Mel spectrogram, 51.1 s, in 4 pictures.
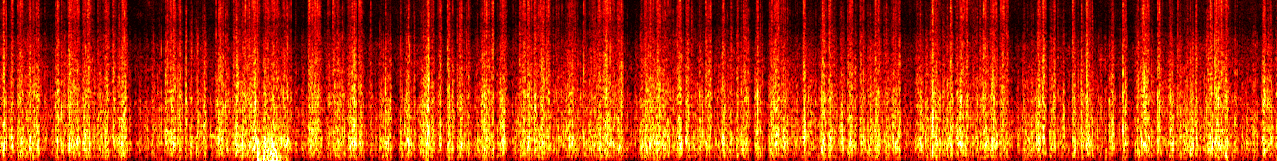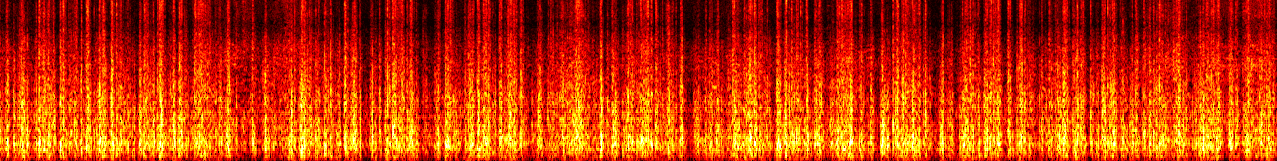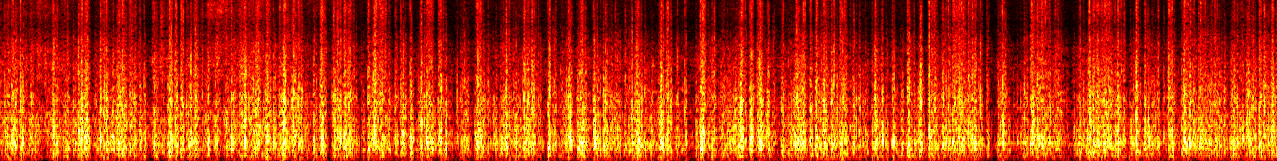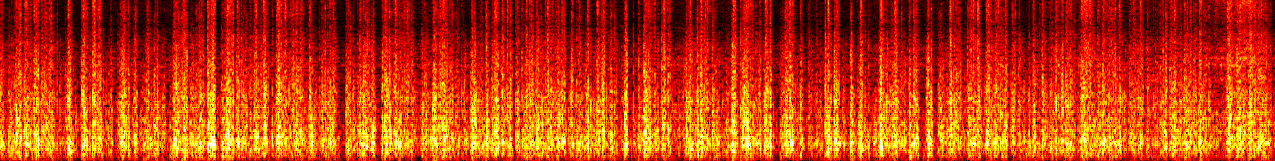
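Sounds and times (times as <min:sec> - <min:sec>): fast train running noise: 0:00.0 - 0:51.0
passing wind: 0:00.0 - 0:51.0
wheels on rails rattling: 0:00.0 - 0:51.0
rapid irregular rattling: 0:12.6 - 0:31.1, 0:47.0 - 0:51.0.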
